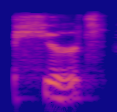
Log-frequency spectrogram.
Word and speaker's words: Peart: We're going to talk about this song that you did, this tribute you did to Neil Peart.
